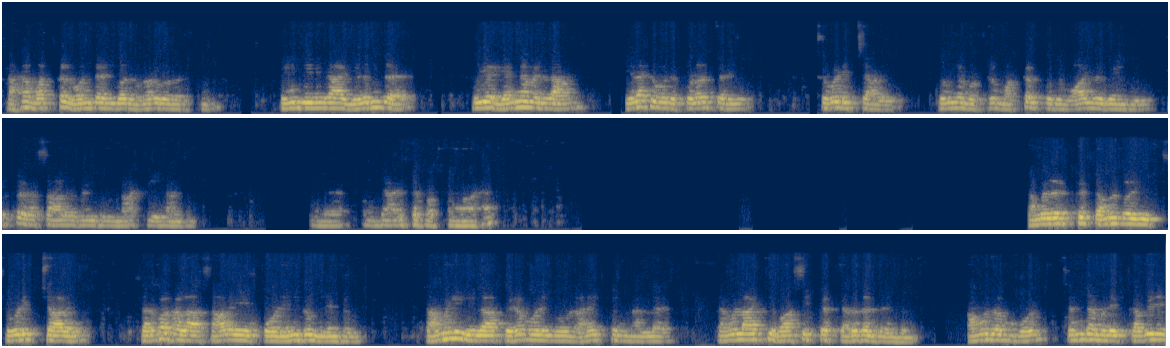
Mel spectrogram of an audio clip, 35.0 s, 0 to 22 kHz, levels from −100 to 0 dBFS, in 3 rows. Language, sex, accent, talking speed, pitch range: Tamil, male, native, 80 wpm, 130-155 Hz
